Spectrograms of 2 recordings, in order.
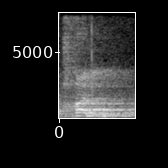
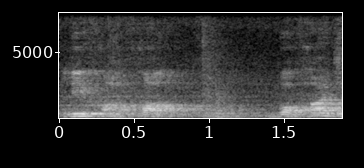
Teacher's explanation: फल बोलना है, वहां पर दोनों होठ सटाना है। लेकिन लिफाफा बोलना है तो होठ सटाना नहीं है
